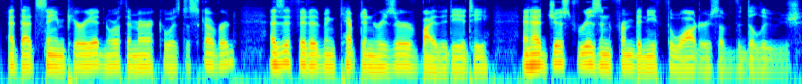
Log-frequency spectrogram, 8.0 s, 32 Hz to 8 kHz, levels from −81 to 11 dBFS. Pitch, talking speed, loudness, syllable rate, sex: 105 Hz, 225 wpm, -21 LUFS, 6.2 syllables/s, male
